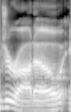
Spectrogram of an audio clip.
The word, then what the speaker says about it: Jurado: Damien, how do you say his last name? Giruda? – Damien Jurado and Jurado.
